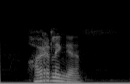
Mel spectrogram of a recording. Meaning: Harlingen (a city and municipality of Friesland, Netherlands)
- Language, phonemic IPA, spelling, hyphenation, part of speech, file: Dutch, /ˈɦɑr.lɪ.ŋə(n)/, Harlingen, Har‧lin‧gen, proper noun, Nl-Harlingen.ogg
